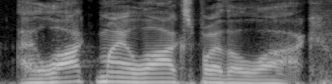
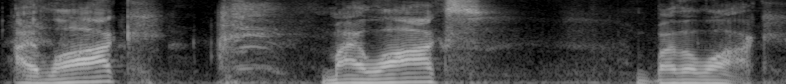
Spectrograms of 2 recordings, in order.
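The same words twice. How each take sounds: First: It is said fast. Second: It is said slowly.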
